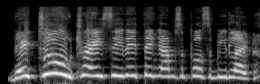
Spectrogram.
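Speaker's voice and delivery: high and loud complaint; animated. Real, not acted. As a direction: exclaim it up high.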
